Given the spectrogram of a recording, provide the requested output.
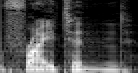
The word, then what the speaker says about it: frightened: 接下来第二个单词，frightened，我们也可以读成 frightened，把 t 的音堵回去，frightened，或者正常读 frightened，两个都可以。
